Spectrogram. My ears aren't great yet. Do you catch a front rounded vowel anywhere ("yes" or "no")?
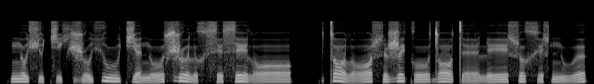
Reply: no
